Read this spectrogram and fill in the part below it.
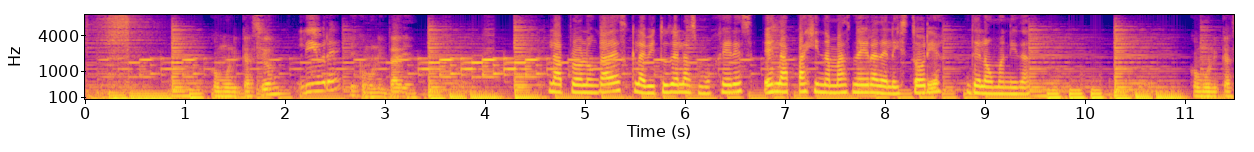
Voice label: promo; esclavitud de las mujeres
